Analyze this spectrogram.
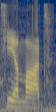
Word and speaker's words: Tiamat: know its name diamond it's pronounced tiamat tim no why because they said so in their terrible places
